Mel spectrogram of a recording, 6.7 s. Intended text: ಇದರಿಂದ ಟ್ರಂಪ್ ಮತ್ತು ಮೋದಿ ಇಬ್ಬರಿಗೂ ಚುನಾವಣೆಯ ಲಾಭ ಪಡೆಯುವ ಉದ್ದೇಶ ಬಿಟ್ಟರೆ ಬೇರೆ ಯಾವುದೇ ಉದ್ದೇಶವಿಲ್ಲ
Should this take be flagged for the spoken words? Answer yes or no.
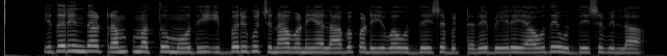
no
